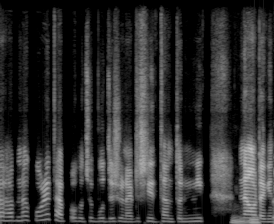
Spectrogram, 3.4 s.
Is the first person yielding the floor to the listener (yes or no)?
yes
